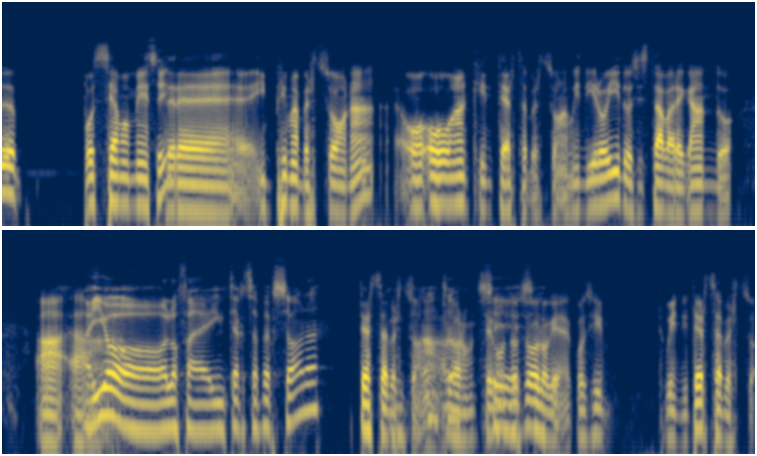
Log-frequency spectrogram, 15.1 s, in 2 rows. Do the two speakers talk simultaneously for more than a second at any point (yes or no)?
yes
